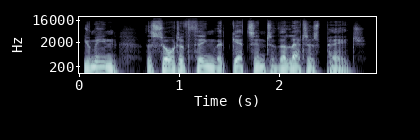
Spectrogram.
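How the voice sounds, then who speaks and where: A man acts out an unruffled police inspector in a mystery audiobook. He speaks very low, mildly and with dry understatement, in a close, dry sound. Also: fairly quick, a little mellow, dry recording, lightly acted. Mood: dry, probing.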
